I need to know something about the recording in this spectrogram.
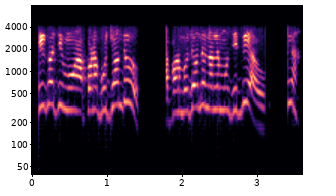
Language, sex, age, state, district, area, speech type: Odia, female, 45-60, Odisha, Sundergarh, rural, conversation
